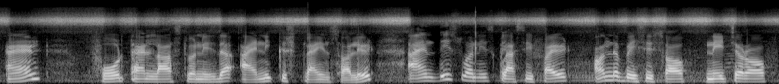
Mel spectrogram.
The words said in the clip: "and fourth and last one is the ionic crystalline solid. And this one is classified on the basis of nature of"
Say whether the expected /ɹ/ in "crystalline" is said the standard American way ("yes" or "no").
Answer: no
